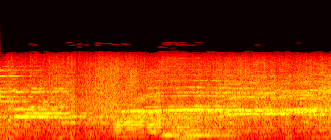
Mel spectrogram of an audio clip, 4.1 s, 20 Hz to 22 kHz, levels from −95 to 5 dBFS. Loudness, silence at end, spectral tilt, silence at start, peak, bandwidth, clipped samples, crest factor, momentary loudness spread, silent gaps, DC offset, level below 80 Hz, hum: -19 LUFS; 0 s; -1.5 dB/octave; 0 s; -8 dBFS; 7 kHz; under 0.1%; 12 dB; 4 LU; none; under 0.1%; -46 dBFS; none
